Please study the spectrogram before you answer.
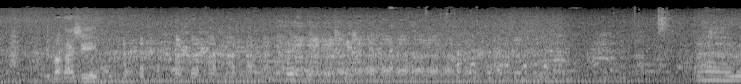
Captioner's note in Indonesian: ramai-ramai tertawa terbahak-bahak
